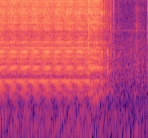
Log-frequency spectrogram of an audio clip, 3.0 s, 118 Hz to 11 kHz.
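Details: 2008 Citroen C4 Picasso diesel rear air suspension, compressor during pressurising test: steady buzzing hum, fast even pulse about four per second for two seconds, then cuts off cleanly; normal compressor operation.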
